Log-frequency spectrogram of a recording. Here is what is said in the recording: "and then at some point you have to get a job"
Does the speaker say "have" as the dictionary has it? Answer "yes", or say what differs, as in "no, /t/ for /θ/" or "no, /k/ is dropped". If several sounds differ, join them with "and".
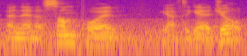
no, /f/ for /v/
